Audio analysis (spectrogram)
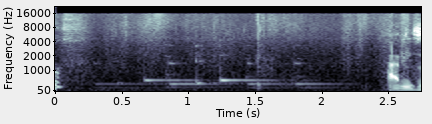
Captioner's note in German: Handyklingeln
